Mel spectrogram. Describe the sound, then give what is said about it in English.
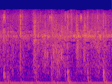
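Horses' hooves clip-clop at a steady walking pace as they are led out of sight, several sharp knocks spaced about a quarter second apart, over a constant hiss of background noise. “Let's get these horses out of sight.”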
